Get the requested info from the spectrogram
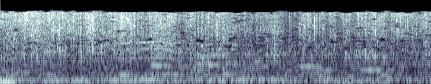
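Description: Aluminium foil crinkling as hands fold and press it around a fish, a steady dry crackle of many small clicks.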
